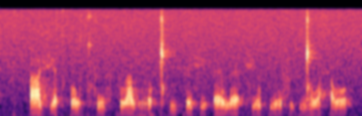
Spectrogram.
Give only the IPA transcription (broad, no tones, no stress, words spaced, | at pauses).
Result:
t͡sʼafʲat͡sʼɤw t͡sʼufkɹawrɤ ǁʰikefʲe ʔɛ wɛʔfʲɛʊ̯ pʲeʊ̯fiʔ ŋ͡ǁɤħɤ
